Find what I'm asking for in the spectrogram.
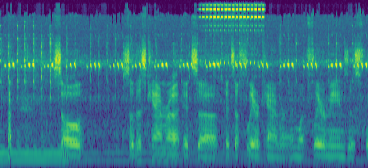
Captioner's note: crickets in brush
